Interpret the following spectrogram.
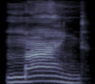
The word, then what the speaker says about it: mind: Words that end in ND and a vowel is in front of it, you say the long I sound. For example, mind.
